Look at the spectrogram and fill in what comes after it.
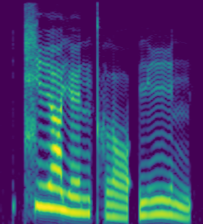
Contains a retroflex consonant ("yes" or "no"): no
